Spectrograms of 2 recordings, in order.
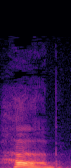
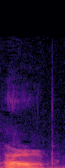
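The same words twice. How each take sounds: First: It is said the British way, with h. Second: It is said the American way, without h.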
